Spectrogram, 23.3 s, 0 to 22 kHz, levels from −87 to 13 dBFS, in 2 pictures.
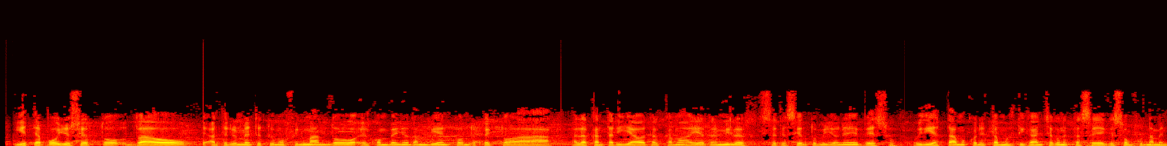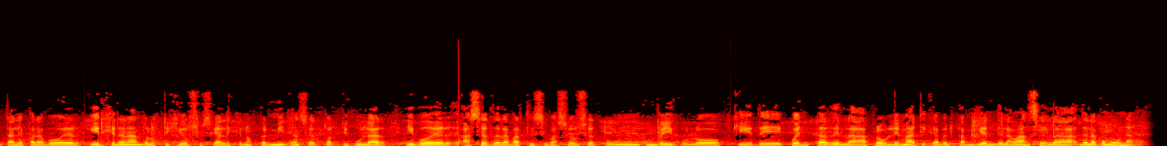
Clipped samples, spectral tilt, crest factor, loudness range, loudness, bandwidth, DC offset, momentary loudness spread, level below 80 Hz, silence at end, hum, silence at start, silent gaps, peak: under 0.1%; -6 dB/octave; 16 dB; 3 LU; -20 LUFS; 8.8 kHz; under 0.1%; 7 LU; -50 dBFS; 0.2 s; none; 0.05 s; none; -2 dBFS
